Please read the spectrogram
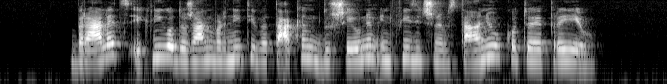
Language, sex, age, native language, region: Slovenian, female, 30-49, Slovenian, Central Slovenia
